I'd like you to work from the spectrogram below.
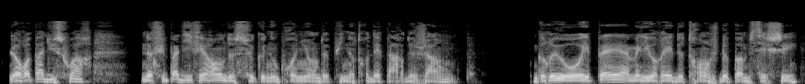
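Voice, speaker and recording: A man reading a novel aloud as audiobook narrator, in a measured, even voice. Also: low-pitched, husky, no room sound, muffled recording. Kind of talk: scripted narration.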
